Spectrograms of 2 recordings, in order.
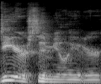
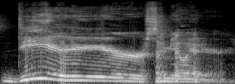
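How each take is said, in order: First: The vowel in deer is short and plain. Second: The vowel in deer is stretched out long. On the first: The speaker calls it wrong. "it's not just Deer Simulator" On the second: The speaker calls it right. "there's several E's in there"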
